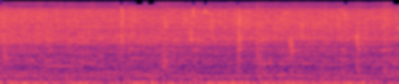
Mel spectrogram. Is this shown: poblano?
yes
